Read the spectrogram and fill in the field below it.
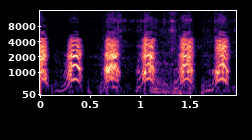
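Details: Dog barking during play within a household pack of Max the Boxer, Nanuk the Alaskan Malamute and Yuki; five sharp, mid-pitched barks in a steady run, one about every third of a second.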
